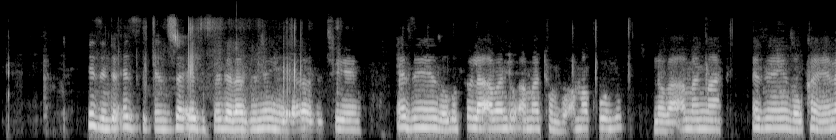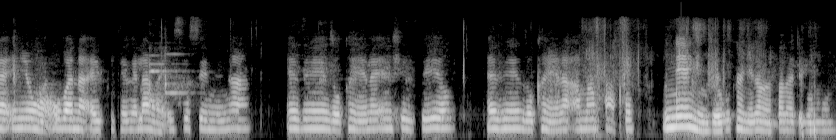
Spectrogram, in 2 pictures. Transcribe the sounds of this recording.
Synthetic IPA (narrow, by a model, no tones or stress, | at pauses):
izintʼɔ̰ʔezisɛt͡ʃʼend͡zʱiswaʔezisɛlɛlaziniŋind͡ʒʱalozit͡ʃʼijeːni | eziɲɛzoɣuɬɔlaaβantʼuʔamatʰumbʱɔamakʰulu | nɔβaamaŋ͡ǀaːnɛ | eziɲɛzoɣukʰaŋɛlaʔiɲɔŋɔṵɣuβanaʔajikʰutʰɛɣɛlaŋaisisinina | eziɲɛzoɣukʰaŋɛlainɬizijɔ | eziɲɛzoɣukʰaŋɛlaʔamapapʰɔ | uneŋind͡ʒʱeuɣukʰaŋɛlaŋapʰaɣatʰiɣomuːntʼu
